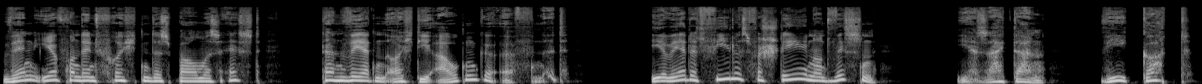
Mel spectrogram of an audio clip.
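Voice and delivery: high, sly tempting serpent voice; serpent dragon. Acted. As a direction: lure her in like a cunning snake. Schlange verführt Eva. (verführerische, listige Schlangenstimme)

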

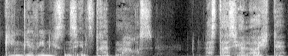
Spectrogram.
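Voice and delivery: urgent whisper, barely holding back; hushed, voiceless aside. A narrator's reading. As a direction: whisper it with tense self-control. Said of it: "flüsterte ebenfalls".

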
